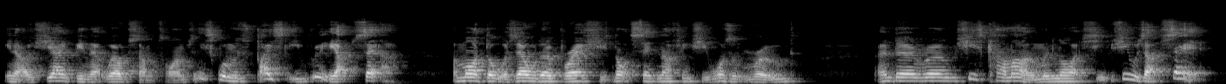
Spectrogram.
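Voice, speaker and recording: A man's voice: mid-range voice, big pitch swings, moderate pace, dark tone. A middle-aged man, telling a story in a rambling, casual monologue, often repeating himself and using working-class slang. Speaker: vlogger. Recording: echoey room, dull lo-fi sound.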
